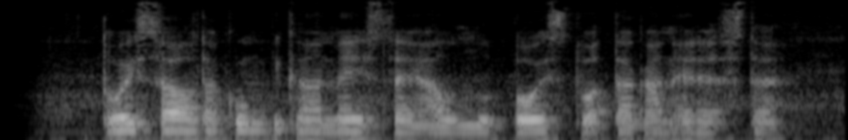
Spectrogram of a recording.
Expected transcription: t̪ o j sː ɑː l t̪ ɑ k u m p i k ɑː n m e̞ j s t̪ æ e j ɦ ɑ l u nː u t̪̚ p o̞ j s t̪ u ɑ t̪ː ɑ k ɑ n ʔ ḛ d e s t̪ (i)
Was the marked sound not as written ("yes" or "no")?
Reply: yes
